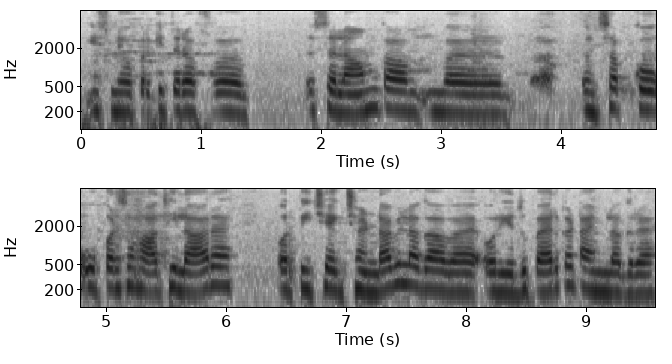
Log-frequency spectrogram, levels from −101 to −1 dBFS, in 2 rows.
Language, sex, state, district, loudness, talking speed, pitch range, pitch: Urdu, female, Andhra Pradesh, Anantapur, -19 LUFS, 180 wpm, 190-215 Hz, 200 Hz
